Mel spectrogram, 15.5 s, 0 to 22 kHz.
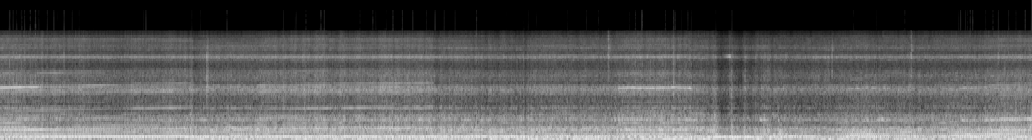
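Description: Ford Mustang race car's V8 running hard at high revs on a racetrack, heard from inside the cabin. The engine note breaks off briefly about eleven seconds in as the driver lifts and brakes, then the revs climb again near the end.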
